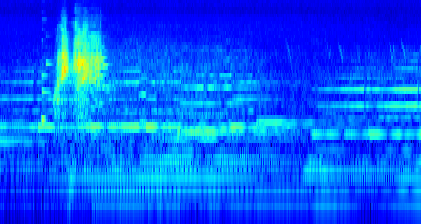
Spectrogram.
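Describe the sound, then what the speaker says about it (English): Agitated cats meowing in the video game Genshin Impact, a sharp yowl early on followed by sustained tonal music-like layers, with a character speaking. "Your cats seem pretty worked up."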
